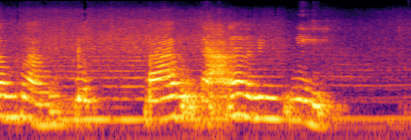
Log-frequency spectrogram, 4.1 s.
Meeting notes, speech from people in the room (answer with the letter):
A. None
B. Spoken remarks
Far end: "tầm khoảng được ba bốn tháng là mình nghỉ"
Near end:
A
